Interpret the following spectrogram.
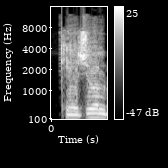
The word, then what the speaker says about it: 계절: এখানে আপনি কেজলও পড়তে পারেন অথবা কিয়েজলও পড়তে পারেন, দুইটা উচ্চারণই সঠিক। কেজল বা কিয়েজল অর্থ হচ্ছে ঋতু।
